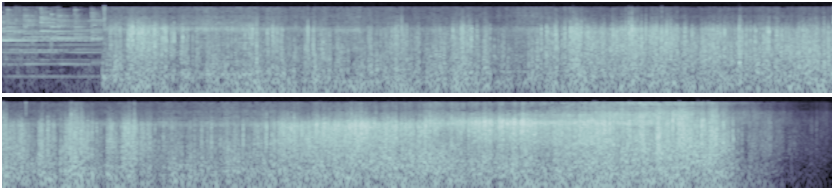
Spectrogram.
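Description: Wind roars loudly against a fast-moving microphone.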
